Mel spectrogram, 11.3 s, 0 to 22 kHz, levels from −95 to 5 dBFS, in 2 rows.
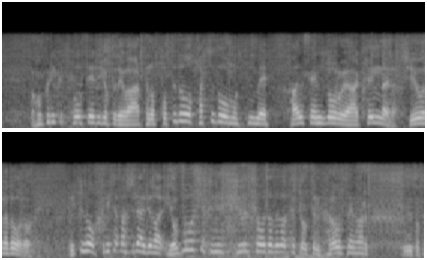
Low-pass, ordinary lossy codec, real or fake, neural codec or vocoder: none; none; fake; codec, 16 kHz, 1 kbps, X-Codec, WavLM features, trained on Multilingual LibriSpeech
